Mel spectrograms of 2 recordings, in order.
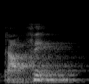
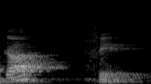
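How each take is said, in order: First: "café" joined up, punched on "fé"; "café" as one word, ca-FÉ, higher; stress on last syllable. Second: "café" slowly split as ca-fé; "café" with a pause between ca and fé; broken into syllables. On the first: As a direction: lean on the final syllable of "café". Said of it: "el acento está en la sílaba fe". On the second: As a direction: say "café" as two separate, even syllables. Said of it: "Café tiene dos sílabas". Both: Shown as a demonstration.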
